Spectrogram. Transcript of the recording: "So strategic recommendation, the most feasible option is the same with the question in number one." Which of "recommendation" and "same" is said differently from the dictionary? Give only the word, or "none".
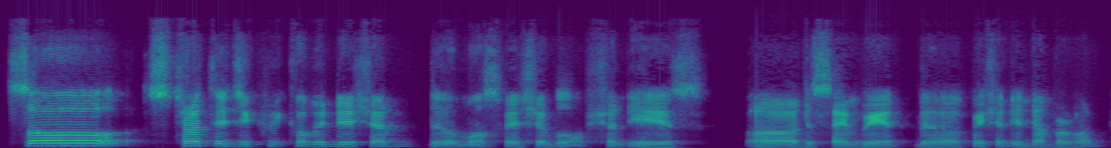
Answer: none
